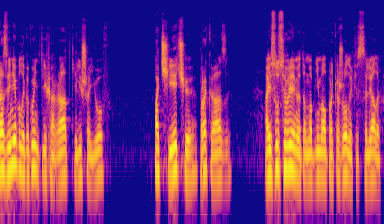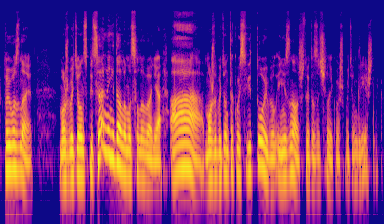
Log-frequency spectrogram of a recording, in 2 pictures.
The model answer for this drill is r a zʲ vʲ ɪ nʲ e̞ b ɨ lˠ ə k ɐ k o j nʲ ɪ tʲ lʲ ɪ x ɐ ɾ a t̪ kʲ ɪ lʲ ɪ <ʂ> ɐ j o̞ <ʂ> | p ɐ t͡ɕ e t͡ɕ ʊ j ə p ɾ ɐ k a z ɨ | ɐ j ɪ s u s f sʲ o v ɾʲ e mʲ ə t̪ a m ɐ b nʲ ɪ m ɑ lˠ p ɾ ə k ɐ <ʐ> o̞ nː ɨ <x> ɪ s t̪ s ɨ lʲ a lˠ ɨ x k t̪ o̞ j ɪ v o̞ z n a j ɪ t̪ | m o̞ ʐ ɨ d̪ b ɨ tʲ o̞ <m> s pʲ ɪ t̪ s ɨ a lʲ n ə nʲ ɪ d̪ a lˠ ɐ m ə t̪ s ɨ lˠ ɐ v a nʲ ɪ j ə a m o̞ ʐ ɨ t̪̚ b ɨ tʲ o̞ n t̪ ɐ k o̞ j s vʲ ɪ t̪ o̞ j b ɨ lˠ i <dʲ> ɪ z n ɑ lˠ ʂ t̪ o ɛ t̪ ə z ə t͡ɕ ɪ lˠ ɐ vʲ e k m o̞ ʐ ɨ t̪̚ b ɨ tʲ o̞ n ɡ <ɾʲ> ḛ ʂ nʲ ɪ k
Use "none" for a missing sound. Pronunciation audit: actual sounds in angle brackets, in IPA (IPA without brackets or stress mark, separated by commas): ʂ, f, ʐ, x, n, nʲ, ɾʲ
